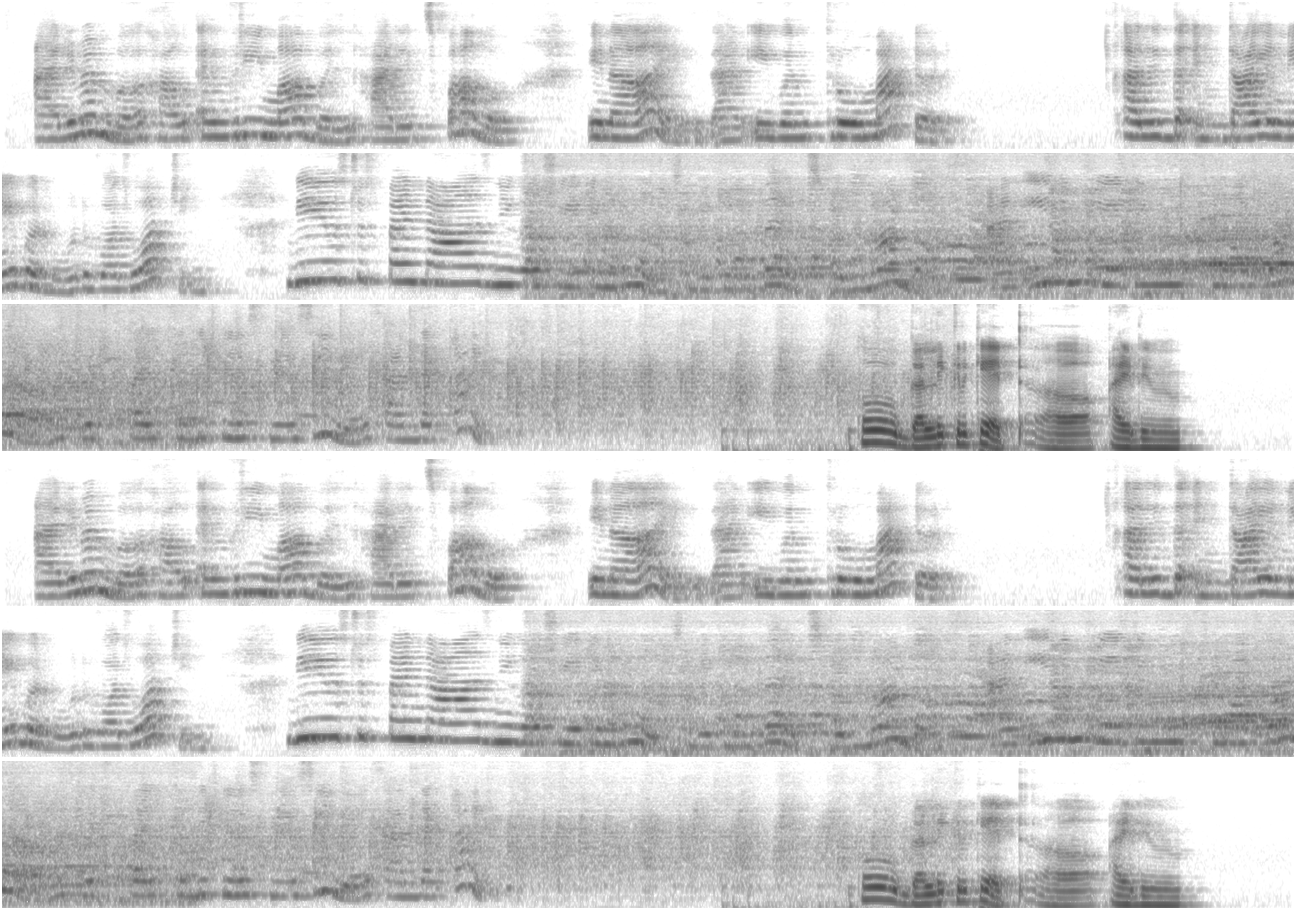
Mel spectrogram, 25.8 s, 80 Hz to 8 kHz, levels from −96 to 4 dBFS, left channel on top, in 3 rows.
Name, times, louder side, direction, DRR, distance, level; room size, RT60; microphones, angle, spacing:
voice 1, 0.2-6.3 7.5-20.5, equal, 25° left, 3.4 m, -44 dB
sound 1, 12.1-18.5, left 1 dB, 50° left, 4.5 m, -47 dB
Cheering / Applause / Crowd, 16.0-23.6, left 3 dB, 65° left, 2.0 m, -47 dB
voice 2, 22.9-25.1, left 5 dB, 85° left, 0.4 m, -32 dB
15.5 x 8.1 x 3.3 m
head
